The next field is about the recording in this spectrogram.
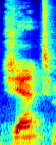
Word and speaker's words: djent: I just figured out what gent is. – Gentleman? – No. I thought that too. I thought that was some new hipster crap, you know. – Gent is spelled D-J-E-N-T.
